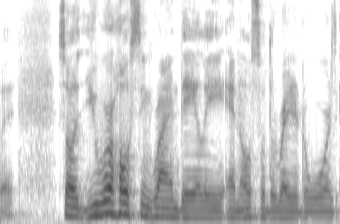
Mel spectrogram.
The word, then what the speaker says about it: GRM Daily: So actually transitioning into that, hosting Grime, I pronounce it Grime Daily.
